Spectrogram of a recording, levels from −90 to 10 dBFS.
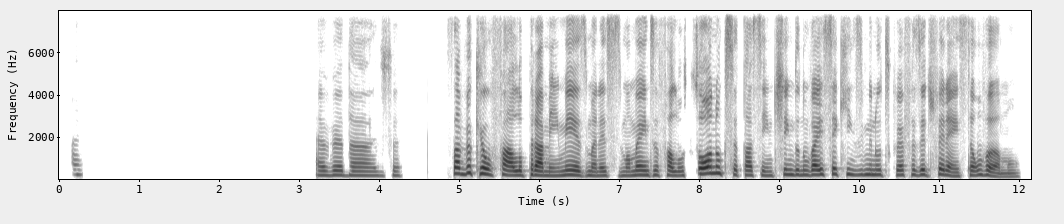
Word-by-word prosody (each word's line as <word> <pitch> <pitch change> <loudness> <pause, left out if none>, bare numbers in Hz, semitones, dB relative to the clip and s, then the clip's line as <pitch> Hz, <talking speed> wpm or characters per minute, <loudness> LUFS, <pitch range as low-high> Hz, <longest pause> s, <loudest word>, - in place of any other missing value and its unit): Ah. 235 -1 -17 2.9
É 205 -2 -5
verdade. 195 -2 -6 0.8
Sabe 280 +1 +3
o - - -2
que 280 - 0
eu 260 -2 +8
falo 205 -2 +3
pra 205 0 +5
mim 185 -1 -6
mesma 200 -2 0
nesses 185 -1 -6
momentos? 210 +3 -1
Eu 215 - -5
falo: 195 -3 -1
"O - - -5
sono 295 +3 +6
que - - -10
você 230 - -4
tá 210 -1 -1
sentindo 210 +4 -5
não 215 -1 -5
vai 225 +2 +4
ser 260 +2 -2
15 230 -3 -7
minutos 230 -1 -3
que - - -35
vai 220 0 -1
fazer 225 +1 -2
diferença, 205 -10 -2
então 205 +2 -2
vamos". 150 -8 -2
210 Hz, 160 wpm, -20 LUFS, 190-230 Hz, 2.9 s, eu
